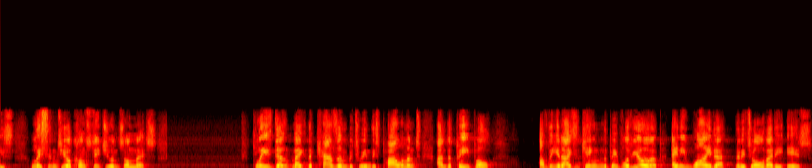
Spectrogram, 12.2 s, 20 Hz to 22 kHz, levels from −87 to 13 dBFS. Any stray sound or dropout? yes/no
no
